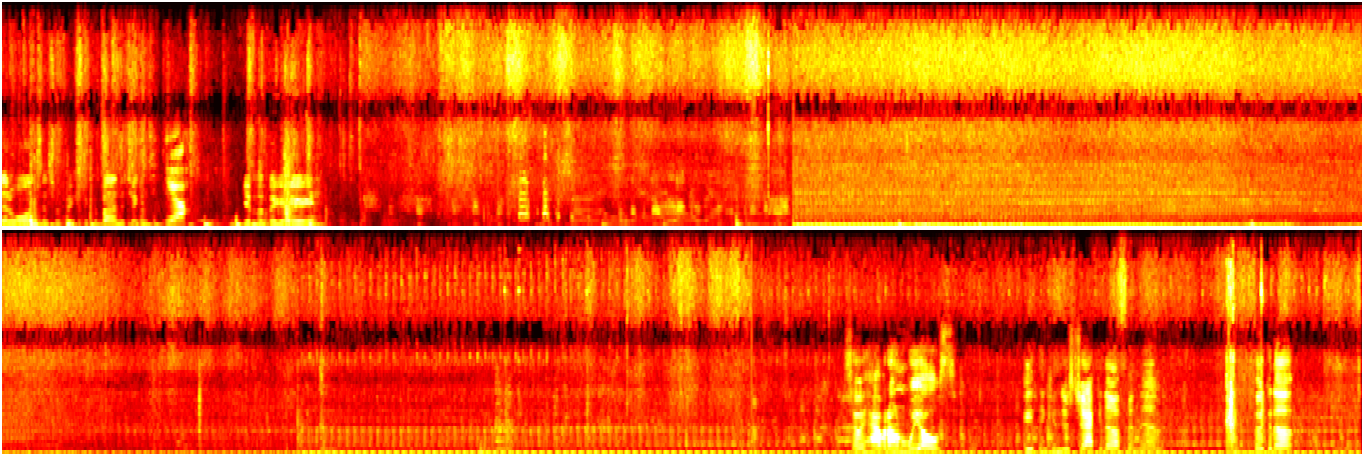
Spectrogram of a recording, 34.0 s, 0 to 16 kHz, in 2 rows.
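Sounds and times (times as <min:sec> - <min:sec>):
vehicle engine puttering: 0:09.3 - 0:34.0.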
